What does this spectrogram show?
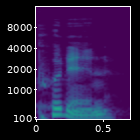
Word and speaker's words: put in: We use the phrasal verb put in for install. Pronunciation. The T in put sounds like a fast D. Put in.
